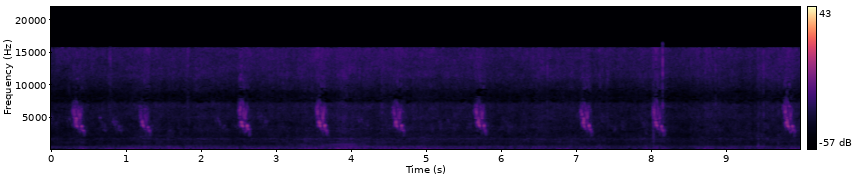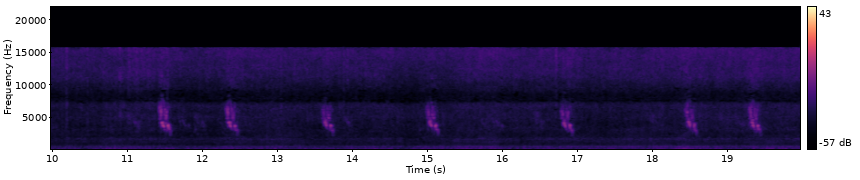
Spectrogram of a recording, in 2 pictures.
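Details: Nonstop traffic of worker honey bees at a wild feral colony, a continuous even hum with a layered upper tone, punctuated by short sharp falling chirps repeated roughly every one to two seconds throughout.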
